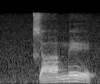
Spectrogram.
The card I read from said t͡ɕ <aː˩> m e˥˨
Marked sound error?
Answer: yes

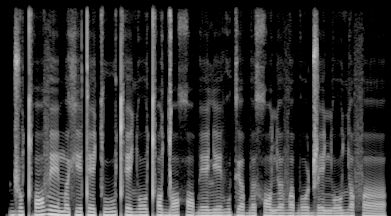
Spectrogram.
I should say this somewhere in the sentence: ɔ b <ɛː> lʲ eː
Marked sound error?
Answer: yes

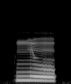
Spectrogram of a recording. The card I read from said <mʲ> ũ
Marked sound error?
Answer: no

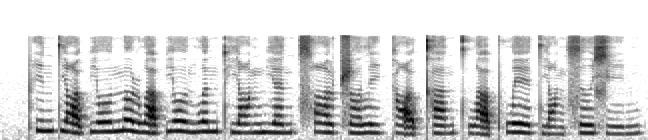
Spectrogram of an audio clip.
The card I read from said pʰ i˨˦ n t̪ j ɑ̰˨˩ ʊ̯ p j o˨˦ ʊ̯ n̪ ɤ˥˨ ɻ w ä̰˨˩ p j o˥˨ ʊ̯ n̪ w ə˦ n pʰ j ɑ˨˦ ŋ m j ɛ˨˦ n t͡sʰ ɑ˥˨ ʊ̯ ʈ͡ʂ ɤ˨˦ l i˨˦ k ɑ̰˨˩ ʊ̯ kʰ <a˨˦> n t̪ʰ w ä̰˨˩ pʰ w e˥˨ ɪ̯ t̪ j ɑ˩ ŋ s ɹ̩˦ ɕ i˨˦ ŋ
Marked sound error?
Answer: no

